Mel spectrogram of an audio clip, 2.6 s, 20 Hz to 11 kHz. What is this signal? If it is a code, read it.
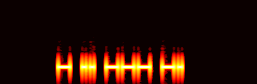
Morse code, heard as a keyed tone, about 27 wpm, 700 Hz. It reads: TION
